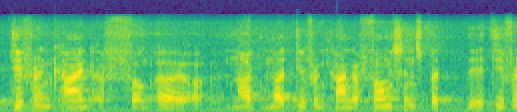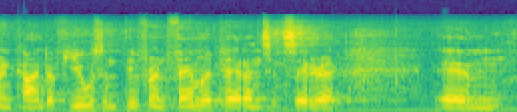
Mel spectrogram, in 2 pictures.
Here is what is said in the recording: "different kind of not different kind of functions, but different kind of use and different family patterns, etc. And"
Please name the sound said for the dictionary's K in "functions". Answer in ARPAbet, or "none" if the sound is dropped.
none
